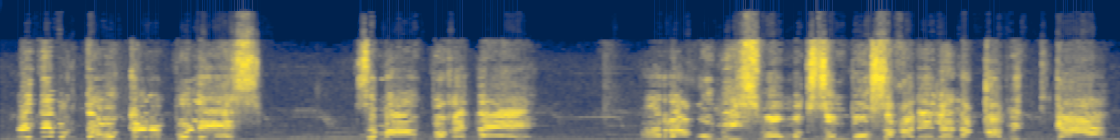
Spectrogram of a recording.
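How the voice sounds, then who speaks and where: Shrill, piercingly high jilted Filipino wife. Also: female voice, fast, sharp tone. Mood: furious, defiant. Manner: shrill, accusing, argumentative. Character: abandoned wife, obsessive, jealous, confrontational and bitter. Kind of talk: Filipino radio drama acting. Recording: music behind.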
